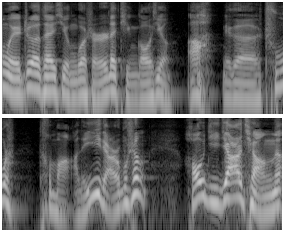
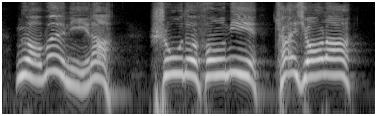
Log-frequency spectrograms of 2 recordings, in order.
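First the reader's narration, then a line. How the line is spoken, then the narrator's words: Shouting. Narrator (Chinese): 七叔在那喊呢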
